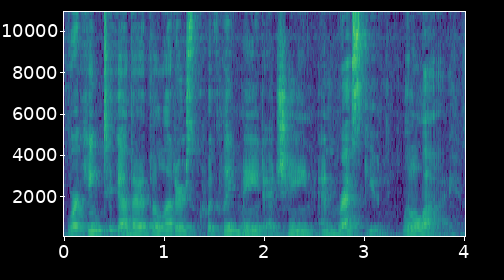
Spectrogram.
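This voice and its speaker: In an echoey room, picked up by a distant mic with faint noise, a woman reads a children's story aloud. Her mid-range voice is expressive and deliberate, the style of a storybook reader narrating for kids.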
